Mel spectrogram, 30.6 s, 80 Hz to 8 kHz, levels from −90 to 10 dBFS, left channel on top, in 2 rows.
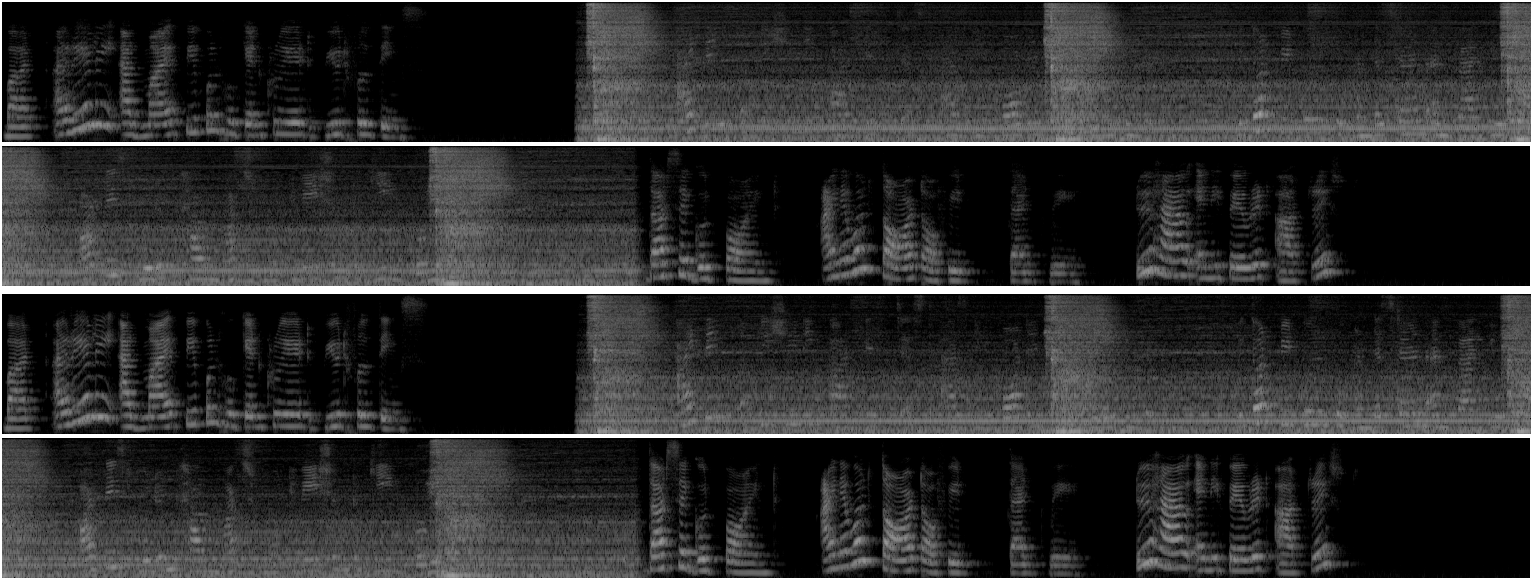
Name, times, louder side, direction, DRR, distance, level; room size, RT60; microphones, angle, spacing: voice 1, 0.0-4.2 21.7-23.0 23.5-24.9 25.4-26.0 26.6-28.7, right 3 dB, 80° right, 0.8 m, -43 dB
sound 1, 5.7-21.6, left 2 dB, 90° left, 0.8 m, -38 dB
voice 2, 6.7-11.6 12.3-15.5 16.0-19.9, equal, 15° right, 0.5 m, -46 dB
3.5 x 2.3 x 2.6 m
head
